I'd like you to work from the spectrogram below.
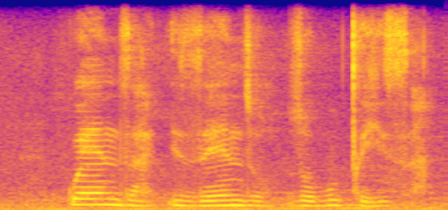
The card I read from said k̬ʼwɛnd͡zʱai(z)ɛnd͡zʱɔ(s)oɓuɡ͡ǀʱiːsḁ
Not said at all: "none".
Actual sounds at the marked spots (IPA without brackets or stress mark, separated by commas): z, z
